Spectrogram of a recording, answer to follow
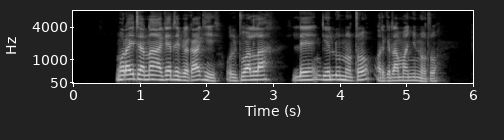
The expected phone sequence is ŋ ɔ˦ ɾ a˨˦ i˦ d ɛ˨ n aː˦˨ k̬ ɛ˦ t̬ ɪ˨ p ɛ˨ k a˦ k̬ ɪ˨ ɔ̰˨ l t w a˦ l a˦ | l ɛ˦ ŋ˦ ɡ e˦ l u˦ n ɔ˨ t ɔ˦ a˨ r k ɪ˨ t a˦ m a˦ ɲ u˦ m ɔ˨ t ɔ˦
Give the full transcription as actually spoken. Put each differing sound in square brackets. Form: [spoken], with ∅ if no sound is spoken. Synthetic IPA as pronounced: ŋ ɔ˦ ɾ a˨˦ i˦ [t] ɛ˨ n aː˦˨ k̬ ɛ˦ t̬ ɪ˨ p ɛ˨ k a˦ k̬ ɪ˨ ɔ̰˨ l t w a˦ l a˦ | l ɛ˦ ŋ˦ ɡ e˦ l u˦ n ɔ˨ t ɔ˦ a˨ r k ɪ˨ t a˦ m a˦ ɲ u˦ [n] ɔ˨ t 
